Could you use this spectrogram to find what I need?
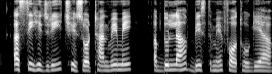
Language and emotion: Urdu, neutral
